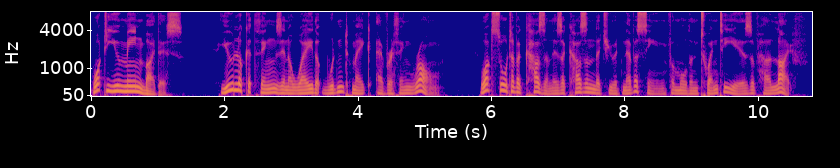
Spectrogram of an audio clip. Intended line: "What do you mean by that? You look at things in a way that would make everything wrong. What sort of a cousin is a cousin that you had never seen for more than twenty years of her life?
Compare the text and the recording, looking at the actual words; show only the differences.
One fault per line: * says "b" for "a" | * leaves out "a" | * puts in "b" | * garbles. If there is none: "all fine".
* says "this" for "that"
* says "wouldn't" for "would"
